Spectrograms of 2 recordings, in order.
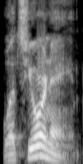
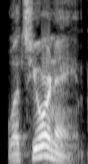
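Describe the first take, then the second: No difference in how they are said.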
